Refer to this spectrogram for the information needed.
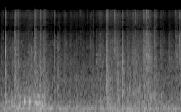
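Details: Pigeon cooing indoors: a short, low, wavering coo early on, then steady low hum and scattered clicks and knocks in the background.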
